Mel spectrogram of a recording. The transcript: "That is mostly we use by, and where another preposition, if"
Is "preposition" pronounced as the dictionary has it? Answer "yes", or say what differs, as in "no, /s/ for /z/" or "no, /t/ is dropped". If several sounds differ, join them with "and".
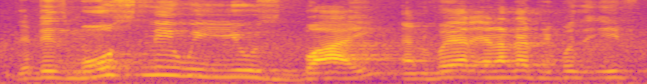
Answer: no, /ɹ/ is dropped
